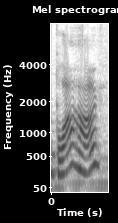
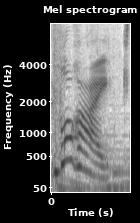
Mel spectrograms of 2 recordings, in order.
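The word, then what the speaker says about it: Blåhaj: If you'd like to switch Link's sprite to either Garfield or Heinz the Blahag, or Blahash, I can never pronounce it. You know what it is. It's Blowhigh.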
